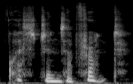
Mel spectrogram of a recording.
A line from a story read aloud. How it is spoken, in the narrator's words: Rush said, his voice hard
